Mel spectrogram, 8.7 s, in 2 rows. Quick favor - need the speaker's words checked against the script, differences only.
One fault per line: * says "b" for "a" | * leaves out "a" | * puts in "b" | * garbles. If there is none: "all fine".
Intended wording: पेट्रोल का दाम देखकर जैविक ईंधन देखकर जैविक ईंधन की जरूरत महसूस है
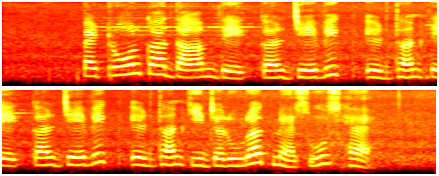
all fine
